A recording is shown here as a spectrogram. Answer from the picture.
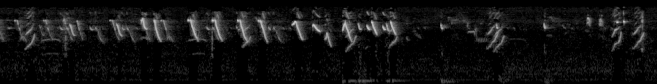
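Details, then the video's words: Saffron finch pair, male and female, making noise together: a steady run of loud, sharp, high chips about twice a second, briefly faltering, then a few thinner notes near the end. "canário da terra macho e fêmea junto fazendo barulho"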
